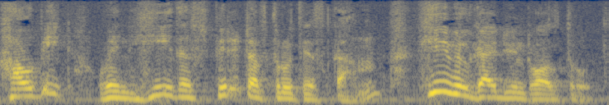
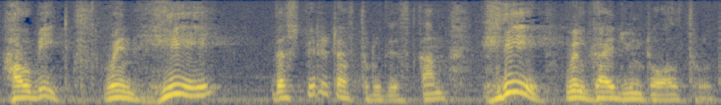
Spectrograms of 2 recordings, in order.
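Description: First: The pronouns get no special emphasis. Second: The pronouns are said with extra emphasis.

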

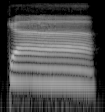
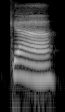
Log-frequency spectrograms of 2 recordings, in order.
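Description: First: The vowel is held for two counts. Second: The vowel is short. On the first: "But with the small alif on top, it's ka" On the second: "Normal one would be ka"

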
